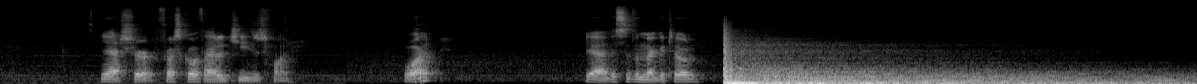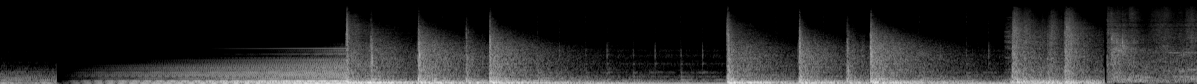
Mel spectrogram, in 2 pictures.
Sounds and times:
Music: 7.2 - 12.8, 13.7 - 23.0.

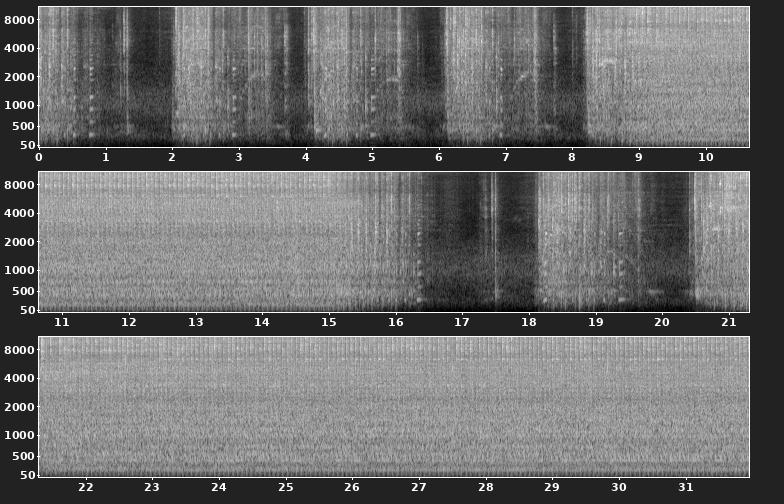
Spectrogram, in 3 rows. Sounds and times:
Lawn mower: 0.0 - 1.4, 2.0 - 16.5, 18.1 - 19.8, 20.4 - 31.9.

